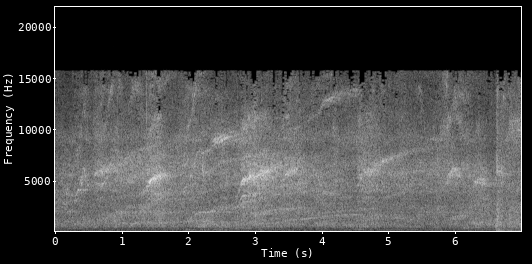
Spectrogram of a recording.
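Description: Electric RC off-road cars of the modified class racing together: high motor whines that glide up again and again as the cars accelerate, over a steady rush of wheels and motors, with a short knock near the end.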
